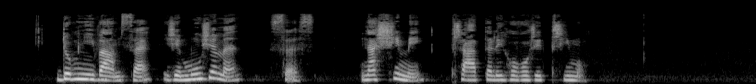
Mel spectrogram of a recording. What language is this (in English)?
Czech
